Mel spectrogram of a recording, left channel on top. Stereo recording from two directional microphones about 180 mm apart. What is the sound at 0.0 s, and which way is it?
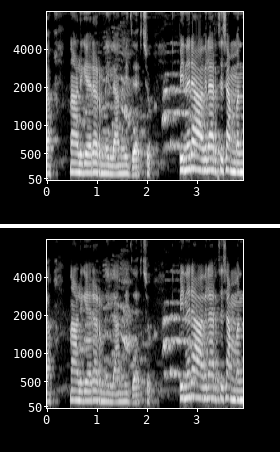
Speech, 35° left (ahead or behind).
